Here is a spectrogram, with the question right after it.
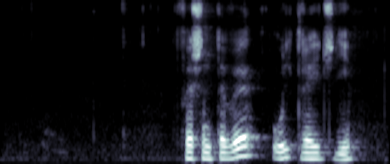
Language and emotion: Russian, neutral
